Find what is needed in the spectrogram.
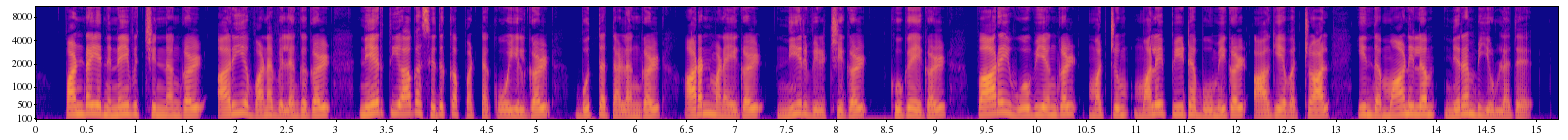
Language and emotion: Tamil, neutral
